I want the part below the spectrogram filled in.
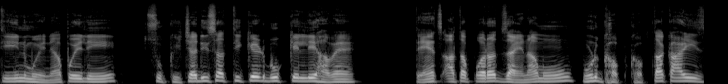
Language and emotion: Goan Konkani, fearful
